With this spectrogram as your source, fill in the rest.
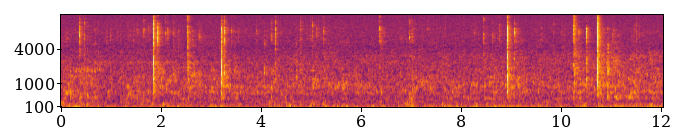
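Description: Typing on a computer keyboard at a command line: sparse, faint key clicks come in small bursts over a low background hum, with no talking.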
